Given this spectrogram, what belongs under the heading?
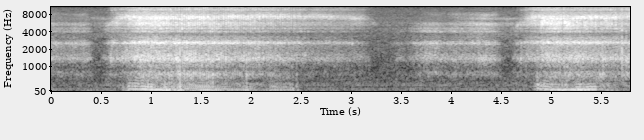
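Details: Real-time recording of a sleeping woman, no talking: two low rattling snores on breathing in, with quieter breathing between; snoring during sleep.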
